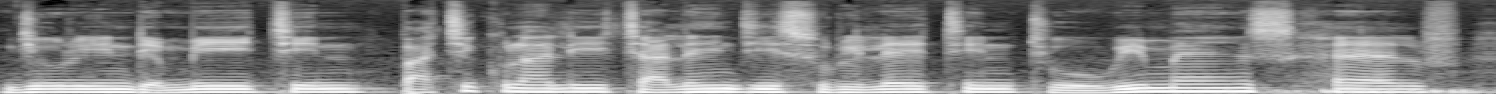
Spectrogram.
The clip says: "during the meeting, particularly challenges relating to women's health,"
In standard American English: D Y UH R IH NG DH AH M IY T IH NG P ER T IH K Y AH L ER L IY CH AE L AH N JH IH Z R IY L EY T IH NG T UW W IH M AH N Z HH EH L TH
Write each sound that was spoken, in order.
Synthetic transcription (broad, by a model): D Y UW R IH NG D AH M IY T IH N P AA T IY K Y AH L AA L IY CH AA L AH N JH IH S R IY L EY T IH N T UW W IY M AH N S HH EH L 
